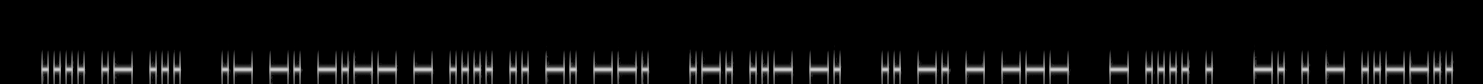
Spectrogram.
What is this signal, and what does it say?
Morse code, heard as a keyed tone, about 20 wpm, 700 Hz. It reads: HAS ANYTHING RUN INTO THE NET?
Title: Sentences from Top 1400 Words 20wpm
